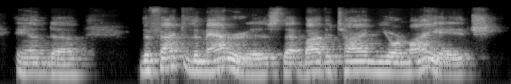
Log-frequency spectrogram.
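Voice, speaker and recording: A man speaks very slowly in an American accent, his pitch sitting in the medium range. There is audible echo from the room. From Maine, Washington County. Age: 70s. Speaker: professor of philosophy and religion. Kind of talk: dharma lecture.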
